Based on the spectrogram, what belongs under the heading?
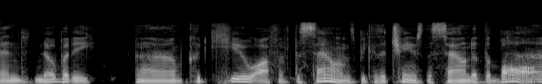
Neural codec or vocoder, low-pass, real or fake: codec, 44.1 kHz, 7.8 kbps, Pupu-Codec; 7.2 kHz; fake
